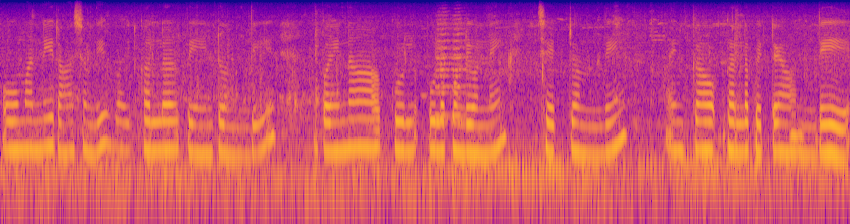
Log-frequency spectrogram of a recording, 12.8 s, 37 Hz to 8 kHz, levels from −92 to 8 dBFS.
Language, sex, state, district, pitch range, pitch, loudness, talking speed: Telugu, female, Telangana, Nalgonda, 195-215 Hz, 210 Hz, -16 LUFS, 80 wpm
